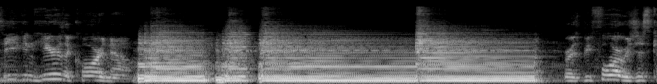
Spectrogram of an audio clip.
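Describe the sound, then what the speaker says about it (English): Electric guitar fitted with a new GFS neck pickup, strummed chords ringing out loud and sustained with distortion and effects, two long strummed passages between brief bits of talk at start and end. "So you can hear the chord now."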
